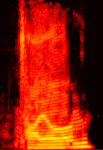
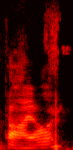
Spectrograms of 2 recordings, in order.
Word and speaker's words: Taillon: How do you say his name? Taillon? – Wait, what? That's what I it's Toyan. It's Tanyan. Tanyan. – Tyon. – Tyon. – Yeah, that's how it's pronounced.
